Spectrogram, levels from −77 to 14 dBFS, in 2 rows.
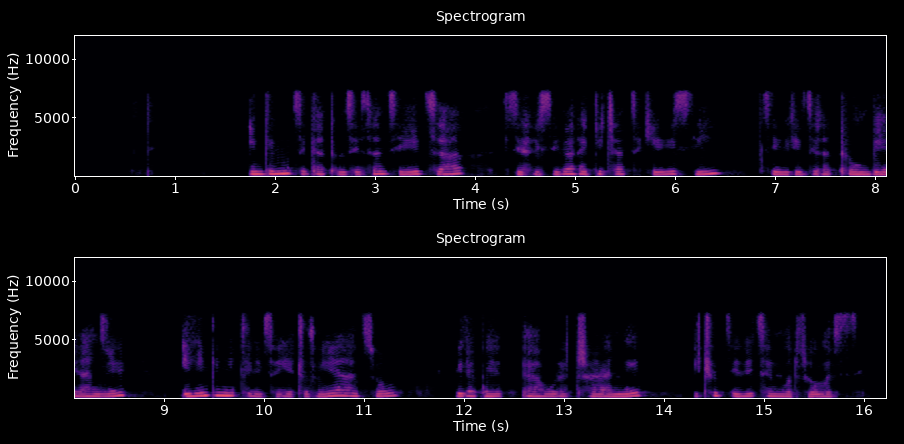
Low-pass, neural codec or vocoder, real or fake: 7.2 kHz; codec, 16 kHz, 1 kbps, FreqCodec, smaller model; fake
